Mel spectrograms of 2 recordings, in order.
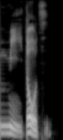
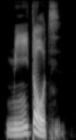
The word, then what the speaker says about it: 祢豆子: 卡玛多 Nezuko，它的祢豆子的祢啊，很多人会念成米豆子，三声米，但其实它的读音是二声祢豆子。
